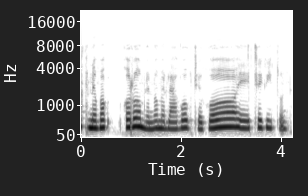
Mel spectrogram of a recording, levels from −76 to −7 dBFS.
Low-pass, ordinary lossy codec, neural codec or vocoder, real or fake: 10.8 kHz; none; none; real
